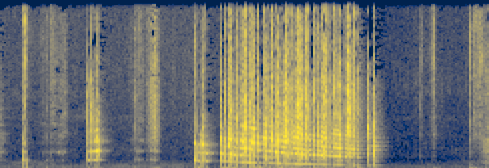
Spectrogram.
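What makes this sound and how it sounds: A thin, hollow pink corrugated plastic pop tube toy is held in both hands while fingertips and nails stretch, bend and rub along its ridges. A few short pops and soft clicks lead into a loud, sustained ridged rasp with a gliding tone that slowly falls in pitch, then it drops back to quiet rubbing.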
